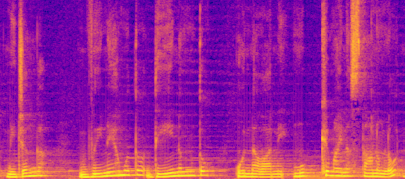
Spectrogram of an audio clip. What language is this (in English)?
Telugu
